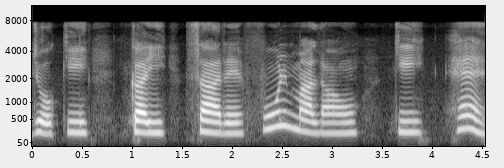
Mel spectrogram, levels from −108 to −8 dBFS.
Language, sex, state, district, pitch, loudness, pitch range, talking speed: Hindi, female, Madhya Pradesh, Dhar, 225 Hz, -19 LUFS, 215-245 Hz, 90 wpm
